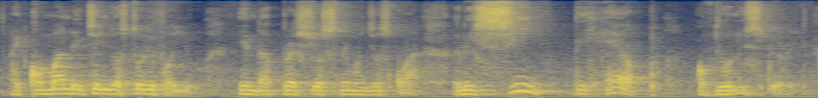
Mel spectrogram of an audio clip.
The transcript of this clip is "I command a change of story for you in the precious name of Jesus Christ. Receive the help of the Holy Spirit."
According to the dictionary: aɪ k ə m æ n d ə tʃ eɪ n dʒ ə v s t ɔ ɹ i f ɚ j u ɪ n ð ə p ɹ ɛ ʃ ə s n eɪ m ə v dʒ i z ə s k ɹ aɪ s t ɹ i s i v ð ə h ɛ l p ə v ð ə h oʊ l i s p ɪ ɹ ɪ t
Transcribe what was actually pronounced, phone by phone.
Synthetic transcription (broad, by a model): aɪ k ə m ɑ n d ə tʃ eɪ n dʒ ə s t ɔ ɹ i f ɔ j u ɪ n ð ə p ɹ ɛ ʃ ə s n eɪ m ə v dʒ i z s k w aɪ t ɹ i s i v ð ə h ɛ l p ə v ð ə h oʊ l i s p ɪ ɹ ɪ t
